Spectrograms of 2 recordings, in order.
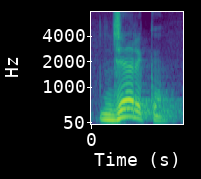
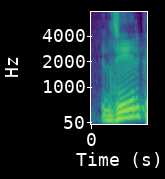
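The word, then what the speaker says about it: jerk: जैसे verb, silver, shirt और जर्क, जेर्क नहीं पढ़ेंगे इसको, जर्क, ठीक है, जर्क।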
